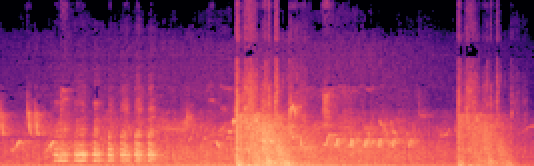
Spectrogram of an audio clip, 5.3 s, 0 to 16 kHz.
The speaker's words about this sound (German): Und so knall ich immer noch Moorhühner ab, schaffe immerhin 400 Punkte. Aber da geht noch was. Nochmal, 440 Punkte.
